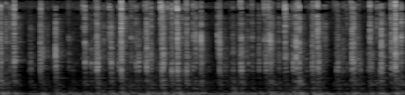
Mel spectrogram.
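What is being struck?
Plastic computer keyboard.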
